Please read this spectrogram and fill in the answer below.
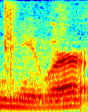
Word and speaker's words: Neewer: something like this one from newer or Noir depending on how you pronounce it and where you're from so you may have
